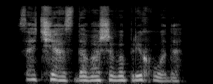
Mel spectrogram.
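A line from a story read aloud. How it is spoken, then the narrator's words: Quiet. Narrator (Russian): тихо проговорил собеседник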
